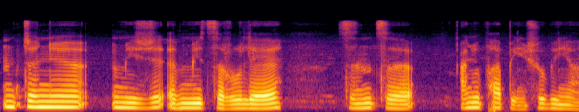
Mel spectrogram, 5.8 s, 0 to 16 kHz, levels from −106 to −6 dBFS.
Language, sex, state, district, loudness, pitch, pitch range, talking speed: Rengma, female, Nagaland, Kohima, -15 LUFS, 155 Hz, 140-175 Hz, 115 wpm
